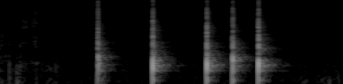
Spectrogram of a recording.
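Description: Five hand taps on a cardboard tissue box, played as a rhythm: two evenly spaced taps, then three quicker ones.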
